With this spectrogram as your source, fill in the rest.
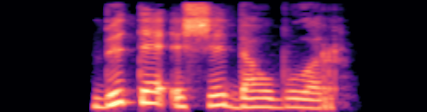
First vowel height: mid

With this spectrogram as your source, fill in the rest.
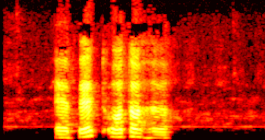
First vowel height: low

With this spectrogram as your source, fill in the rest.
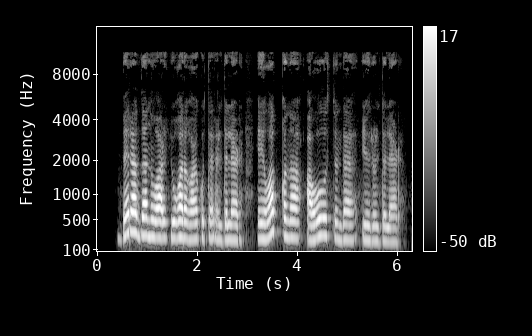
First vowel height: mid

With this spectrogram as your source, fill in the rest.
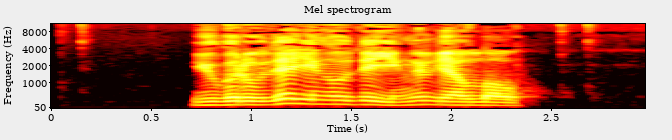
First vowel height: high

